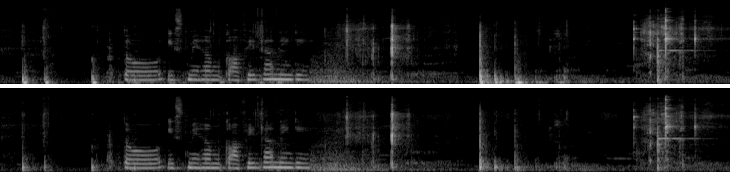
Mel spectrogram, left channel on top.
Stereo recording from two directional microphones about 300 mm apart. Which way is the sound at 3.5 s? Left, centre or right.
Centre.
